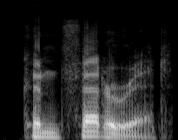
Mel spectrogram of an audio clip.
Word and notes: confederate: American English

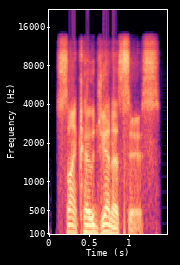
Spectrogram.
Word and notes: psychogenesis: British English

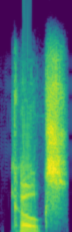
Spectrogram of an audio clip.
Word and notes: coax: American English

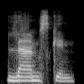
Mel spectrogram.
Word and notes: lambskin: Indian

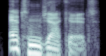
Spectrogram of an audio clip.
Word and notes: Eton jacket: British English

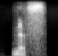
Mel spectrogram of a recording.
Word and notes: niff: British English

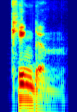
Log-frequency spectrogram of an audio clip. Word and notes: kingdom: British English

